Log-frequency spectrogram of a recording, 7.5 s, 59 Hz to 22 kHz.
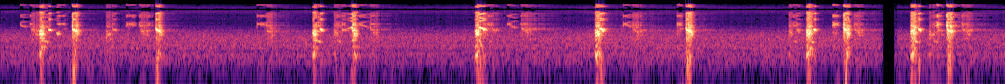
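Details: Peregrine falcon at the Palace of Culture and Science in Warsaw, 13 March 2015, late morning: harsh, clipped broadband calls in irregular bursts of one to three notes, over a low steady background hum.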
